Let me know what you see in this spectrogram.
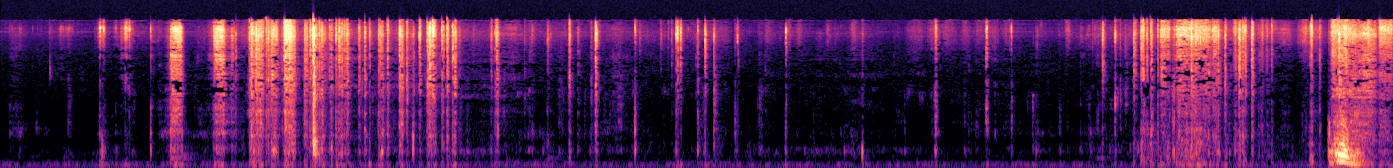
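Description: Crunching and crackling of chewing a big bite of a sub sandwich, heaviest in the first few seconds and thinning to scattered clicks. Near the end comes a rustling handling noise, then a man's voice starts.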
